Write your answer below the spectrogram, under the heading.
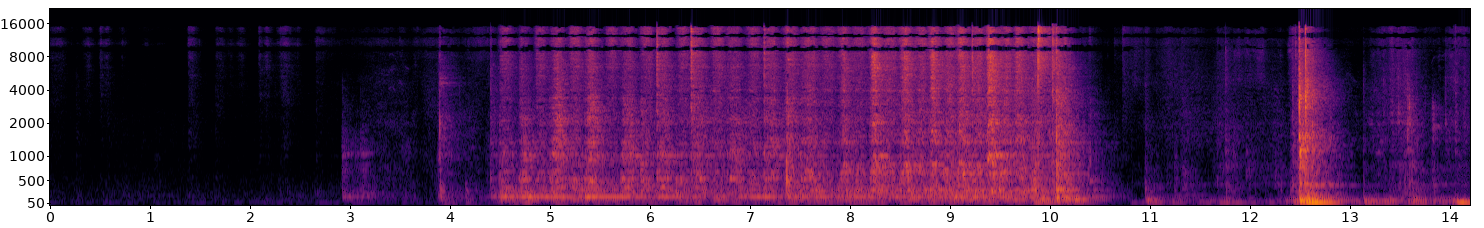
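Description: Hacksaw cutting through a white plastic shower trim strip: a run of quick back-and-forth strokes starting about four seconds in and lasting about six seconds. A single loud knock follows a couple of seconds later.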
